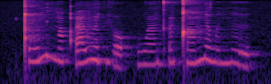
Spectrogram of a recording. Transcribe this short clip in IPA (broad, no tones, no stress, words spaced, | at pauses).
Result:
ǃoniŋõ qʼevɛ̃pʲɔ | wɐ̃kʼɐ̃ ǃɐ̃ŋɛwɘŋɘː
